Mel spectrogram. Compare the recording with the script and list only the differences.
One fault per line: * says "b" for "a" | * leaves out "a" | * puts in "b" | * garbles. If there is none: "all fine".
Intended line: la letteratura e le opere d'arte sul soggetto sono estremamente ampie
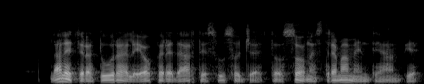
all fine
